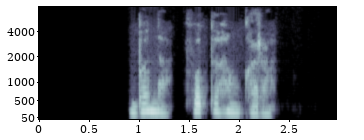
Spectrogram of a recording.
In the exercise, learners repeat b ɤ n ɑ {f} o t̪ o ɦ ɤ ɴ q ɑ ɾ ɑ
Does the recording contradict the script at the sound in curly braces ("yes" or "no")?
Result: no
